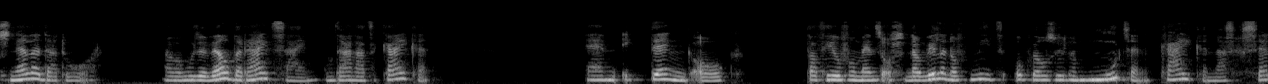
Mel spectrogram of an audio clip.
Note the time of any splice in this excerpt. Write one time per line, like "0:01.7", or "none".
none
